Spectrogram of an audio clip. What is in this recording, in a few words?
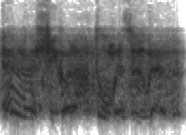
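Hungarian enemy detected mood high, speech; War Thunder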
